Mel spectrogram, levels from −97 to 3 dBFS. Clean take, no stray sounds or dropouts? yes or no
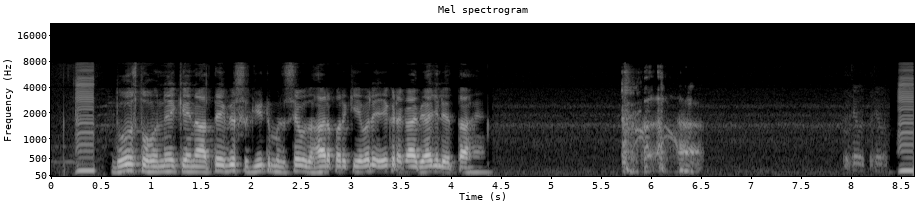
no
